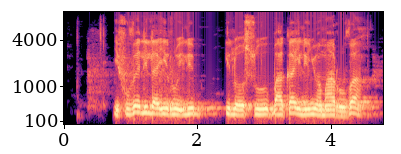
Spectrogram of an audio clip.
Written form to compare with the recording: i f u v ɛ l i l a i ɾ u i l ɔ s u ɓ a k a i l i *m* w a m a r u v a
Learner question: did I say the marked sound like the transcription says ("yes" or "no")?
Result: no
